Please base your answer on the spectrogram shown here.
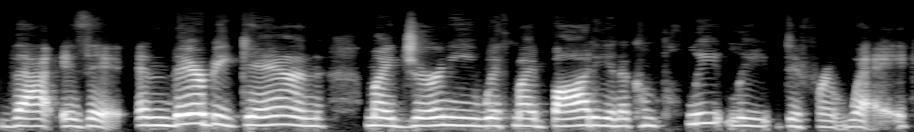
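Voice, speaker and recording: A woman's voice: medium pitch, unhurried, muffled recording. A woman from Puerto Rico, a coach and speaker, telling her story in an earnest, reflective way during a stage interview. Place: convention expo venue.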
